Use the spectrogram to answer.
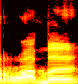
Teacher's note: را کو پر پڑھنا ہے، باریک نہیں، کیونکہ آپ نے پڑھا کہ را کے اوپر جب زبر یا پیش ہو تو را کو پر پڑھا جاتا ہے، موٹا پڑھا جاتا ہے۔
